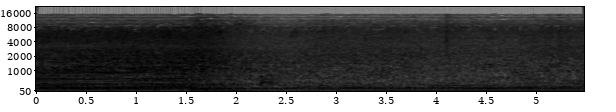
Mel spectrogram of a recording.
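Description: A car engine running at a steady pitch, dropping away about two seconds in and leaving a lower, steady hum.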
